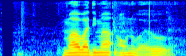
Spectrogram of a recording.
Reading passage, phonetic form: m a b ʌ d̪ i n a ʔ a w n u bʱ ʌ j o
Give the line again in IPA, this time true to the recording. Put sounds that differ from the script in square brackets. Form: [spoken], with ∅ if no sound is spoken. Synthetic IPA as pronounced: m a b [a] d̪ i [m] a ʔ a w n u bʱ ʌ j o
